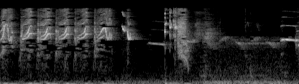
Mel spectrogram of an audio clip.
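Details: Singing Oriental magpie-robin, an energetic lure bird: a quick run of high, rattling warbled notes, a sharp piercing burst, then a long steady whistle held to the end of the phrase.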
